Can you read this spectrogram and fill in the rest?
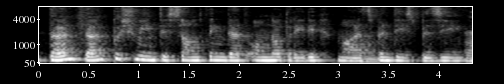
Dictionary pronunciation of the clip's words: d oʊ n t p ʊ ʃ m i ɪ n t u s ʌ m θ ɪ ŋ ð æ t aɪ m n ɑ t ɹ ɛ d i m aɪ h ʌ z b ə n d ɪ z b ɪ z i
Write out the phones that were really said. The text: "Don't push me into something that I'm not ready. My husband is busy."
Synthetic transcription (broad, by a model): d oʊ n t p ʊ ʃ m i ɪ n t u s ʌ m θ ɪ ŋ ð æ t aɪ m n ɑ t ɹ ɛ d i m aɪ h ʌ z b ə n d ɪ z b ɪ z i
